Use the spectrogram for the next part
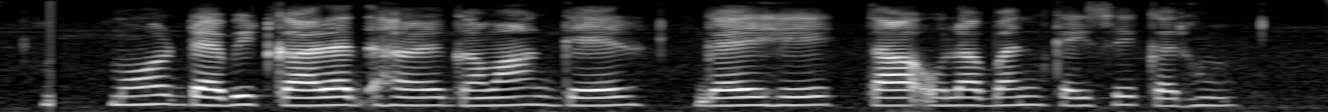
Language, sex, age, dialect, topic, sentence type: Chhattisgarhi, female, 25-30, Eastern, banking, question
